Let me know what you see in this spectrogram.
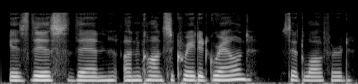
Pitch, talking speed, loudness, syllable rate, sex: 190 Hz, 115 wpm, -16 LUFS, 3.8 syllables/s, female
